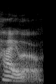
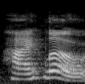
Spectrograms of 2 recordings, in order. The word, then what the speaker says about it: Hilo: My last name is pronounced Hilo, so Hi-Lo, and when I tell people how to pronounce it, I'm usually like, Hi-Lo.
